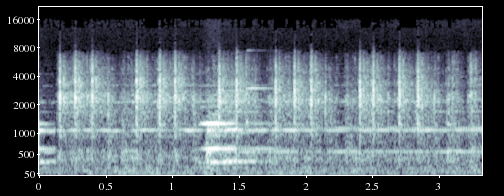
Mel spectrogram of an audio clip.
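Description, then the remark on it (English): Rapid, uneven clatter of typewriter keys struck one after another as someone quickly types out a thought, moderately loud, with a brief bell-like ring and carriage sound partway through. “Can I use the typewriter for a moment? I just got to put one thought down before I forget it.”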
